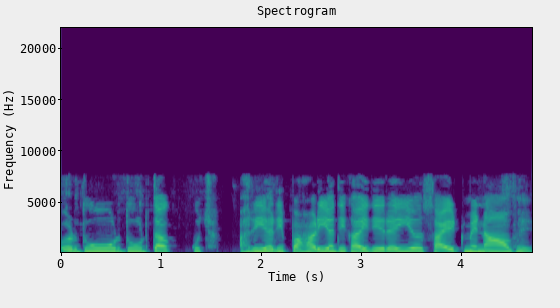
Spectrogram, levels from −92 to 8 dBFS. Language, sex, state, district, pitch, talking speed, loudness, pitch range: Hindi, female, Jharkhand, Sahebganj, 245 Hz, 240 wpm, -21 LUFS, 225-260 Hz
